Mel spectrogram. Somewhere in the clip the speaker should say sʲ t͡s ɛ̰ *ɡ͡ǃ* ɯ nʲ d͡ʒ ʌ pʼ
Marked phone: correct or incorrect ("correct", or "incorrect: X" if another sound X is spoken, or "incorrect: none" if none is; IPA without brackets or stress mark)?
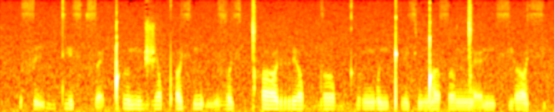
incorrect: ǃʰ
